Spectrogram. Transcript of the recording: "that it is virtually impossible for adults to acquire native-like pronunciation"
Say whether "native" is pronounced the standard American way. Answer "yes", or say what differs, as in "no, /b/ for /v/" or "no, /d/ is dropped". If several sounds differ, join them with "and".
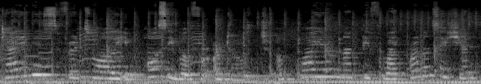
no, /f/ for /v/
